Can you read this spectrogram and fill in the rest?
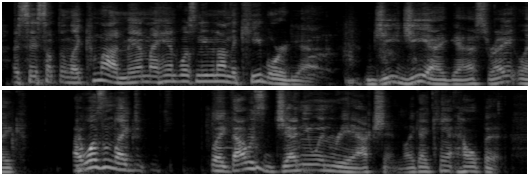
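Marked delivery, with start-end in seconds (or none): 0.9-4.9 play-acted disappointed, let-down, complaining tone. Retelling own complaint after a match: imitating own disappointed voice. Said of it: "You could hear the disappointment in my voice".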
